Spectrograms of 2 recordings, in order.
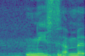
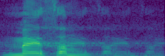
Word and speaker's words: मीसम: है हजरत मीसम अच्छा एक प्रोनंसिएशन होता है हमारा प्रोनाउंस होता है लाइक मैसम मीम के साथ जबर के साथ ये गलत प्रोनंसिएशन है ल सही प्रोनंसिएशन क्या है मीसम ठीक है ना क्या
